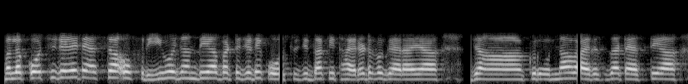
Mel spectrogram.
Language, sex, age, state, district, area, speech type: Punjabi, female, 18-30, Punjab, Hoshiarpur, rural, conversation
